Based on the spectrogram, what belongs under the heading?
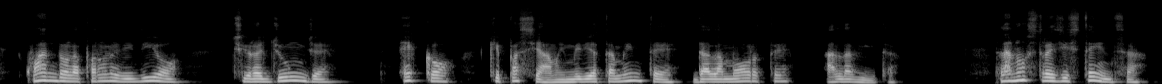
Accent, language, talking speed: native, Italian, 95 wpm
